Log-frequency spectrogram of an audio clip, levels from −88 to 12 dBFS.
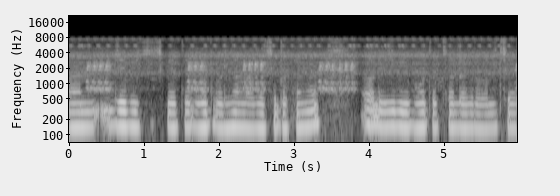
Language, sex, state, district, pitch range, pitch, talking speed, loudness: Maithili, male, Bihar, Begusarai, 130-140 Hz, 135 Hz, 200 wpm, -15 LUFS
